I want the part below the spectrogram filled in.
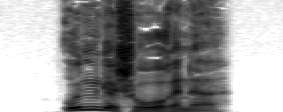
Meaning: inflection of ungeschoren: 1. strong/mixed nominative/accusative feminine singular 2. strong nominative/accusative plural 3. weak nominative all-gender singular
- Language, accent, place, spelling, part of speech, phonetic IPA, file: German, Germany, Berlin, ungeschorene, adjective, [ˈʊnɡəˌʃoːʁənə], De-ungeschorene.ogg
